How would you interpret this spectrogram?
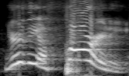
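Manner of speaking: loud, high exasperated yell; indignant shouting. Real, not acted. Host berates the ref for backing down, indignant shout. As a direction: yell it like scolding a useless referee.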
